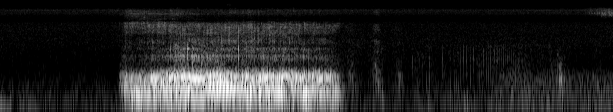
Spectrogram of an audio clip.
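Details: Puppy's very loud snoring: one loud, rattling snore of about two seconds in a quiet room; described as noisy.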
